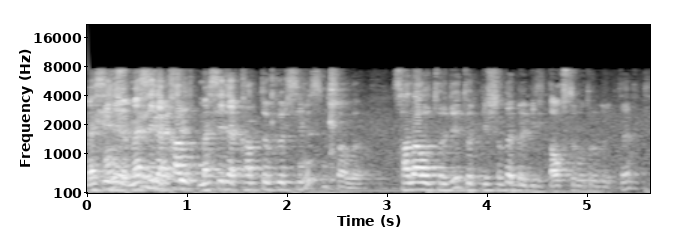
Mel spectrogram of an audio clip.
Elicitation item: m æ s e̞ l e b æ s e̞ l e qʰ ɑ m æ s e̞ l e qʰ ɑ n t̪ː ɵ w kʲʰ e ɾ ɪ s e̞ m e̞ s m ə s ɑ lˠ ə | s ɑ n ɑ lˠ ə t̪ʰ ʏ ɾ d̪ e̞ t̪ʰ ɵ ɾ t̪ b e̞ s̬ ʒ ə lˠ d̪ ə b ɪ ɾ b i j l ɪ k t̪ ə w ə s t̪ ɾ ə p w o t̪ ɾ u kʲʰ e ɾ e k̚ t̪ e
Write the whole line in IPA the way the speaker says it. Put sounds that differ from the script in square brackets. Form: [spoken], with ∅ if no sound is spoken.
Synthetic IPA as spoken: m æ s e̞ l e [m] æ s e̞ l e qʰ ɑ m æ s e̞ l e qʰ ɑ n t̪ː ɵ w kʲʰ e ɾ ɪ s e̞ m e̞ s m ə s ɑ lˠ ə | s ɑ n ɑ lˠ ə t̪ʰ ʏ ɾ d̪ e̞ t̪ʰ ɵ ɾ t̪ b e̞ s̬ ʒ ə lˠ d̪ [ɑ] b ɪ ɾ b i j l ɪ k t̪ [ɑ] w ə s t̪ ɾ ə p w o t̪ ɾ u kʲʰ e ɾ e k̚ t̪ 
